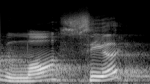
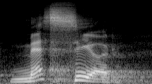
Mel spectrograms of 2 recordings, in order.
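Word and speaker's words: monsieur: will repeat this मो इट इज नॉट मो सियर इट इज मेस सियर which मींस सर एंड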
